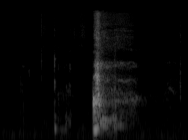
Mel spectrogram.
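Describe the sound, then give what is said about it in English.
A single sneeze during a recording: a few quick sharp breaths, then one loud explosive burst that fades in under half a second, followed by quiet. “We should make a new channel in Discord that either every time one of us sneezes and during recording we can post in there.”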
